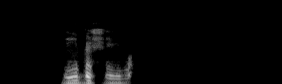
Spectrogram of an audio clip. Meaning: essential, typical feature, trait, characteristic, property
- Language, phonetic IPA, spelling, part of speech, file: Latvian, [īːpaʃìːba], īpašība, noun, Lv-īpašība.ogg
